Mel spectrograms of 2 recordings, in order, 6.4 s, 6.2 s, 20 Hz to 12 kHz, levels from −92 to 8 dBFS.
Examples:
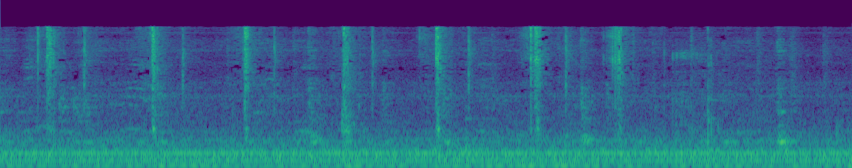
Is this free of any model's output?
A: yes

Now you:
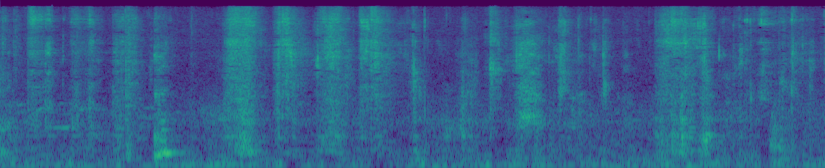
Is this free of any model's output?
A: yes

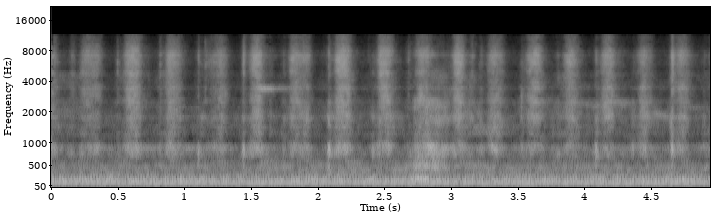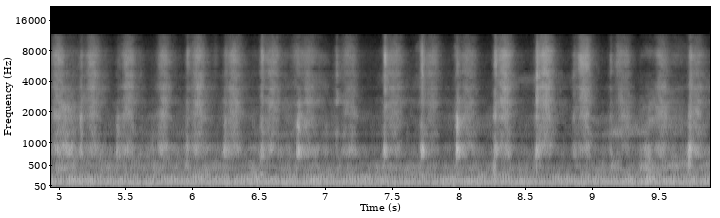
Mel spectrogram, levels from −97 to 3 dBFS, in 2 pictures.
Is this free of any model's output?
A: no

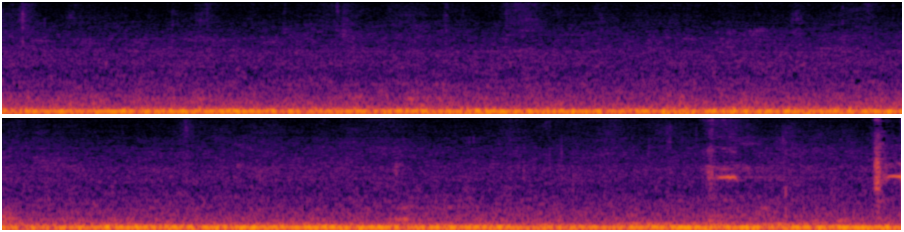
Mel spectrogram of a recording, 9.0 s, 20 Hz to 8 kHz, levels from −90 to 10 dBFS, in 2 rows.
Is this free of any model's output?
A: yes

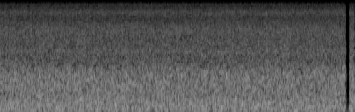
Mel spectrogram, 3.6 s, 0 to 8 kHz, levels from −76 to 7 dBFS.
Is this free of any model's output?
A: no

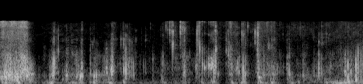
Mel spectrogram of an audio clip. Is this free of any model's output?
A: yes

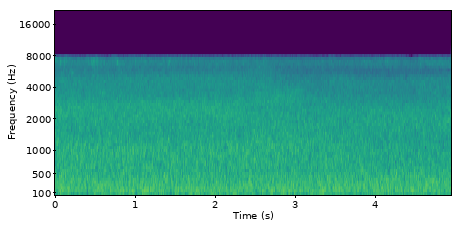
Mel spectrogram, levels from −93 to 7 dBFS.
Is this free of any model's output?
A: yes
